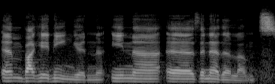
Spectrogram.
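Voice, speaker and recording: The voice has a bright, sharp tone and an Italian accent, moving at a moderate pace. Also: man. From Italy. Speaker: project presenter. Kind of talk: presentation. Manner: halting, many fillers.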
